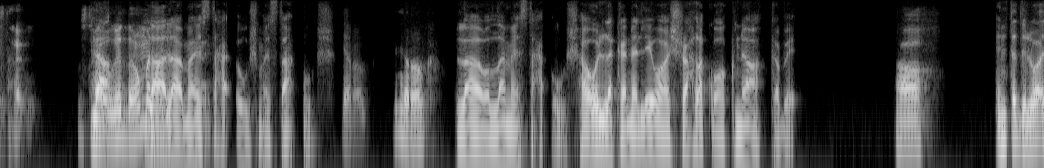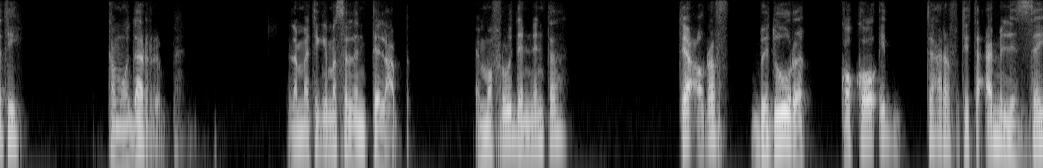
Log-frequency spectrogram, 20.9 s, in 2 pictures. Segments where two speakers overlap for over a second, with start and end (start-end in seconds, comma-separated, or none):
0.9-2.2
